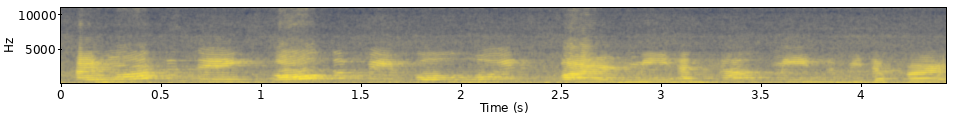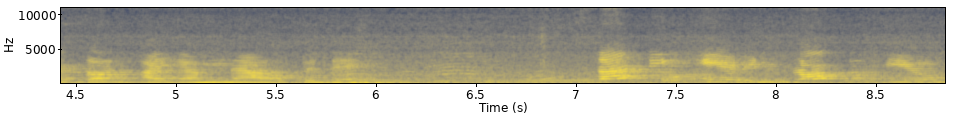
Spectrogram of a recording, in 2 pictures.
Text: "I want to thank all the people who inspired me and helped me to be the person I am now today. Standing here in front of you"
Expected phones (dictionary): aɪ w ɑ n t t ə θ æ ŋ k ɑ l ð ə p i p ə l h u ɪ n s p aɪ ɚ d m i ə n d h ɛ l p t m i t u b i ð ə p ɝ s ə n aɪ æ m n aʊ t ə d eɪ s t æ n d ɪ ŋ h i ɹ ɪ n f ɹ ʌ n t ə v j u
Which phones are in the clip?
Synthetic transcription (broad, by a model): aɪ w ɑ n t t ə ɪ k ɑ l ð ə p i p ə l h u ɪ n s p aɪ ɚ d m i ə n d h ɛ l p m i t u b i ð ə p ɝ s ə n aɪ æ m n aʊ t ə d eɪ s t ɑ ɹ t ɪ ŋ h i ɹ ɪ n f ɹ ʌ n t ə v j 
